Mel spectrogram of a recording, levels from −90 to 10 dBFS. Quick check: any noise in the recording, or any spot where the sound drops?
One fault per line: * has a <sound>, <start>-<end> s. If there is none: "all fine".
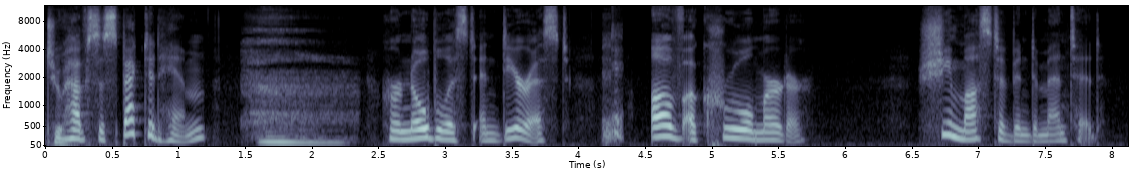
* has a sigh, 1.5-2.4 s
* has a laugh, 4.2-4.3 s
